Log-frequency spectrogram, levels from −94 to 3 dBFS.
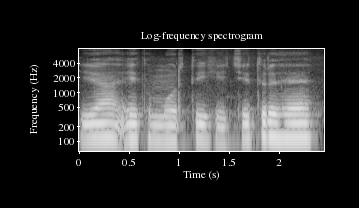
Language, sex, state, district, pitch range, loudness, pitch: Hindi, male, Jharkhand, Ranchi, 110-120 Hz, -15 LUFS, 115 Hz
